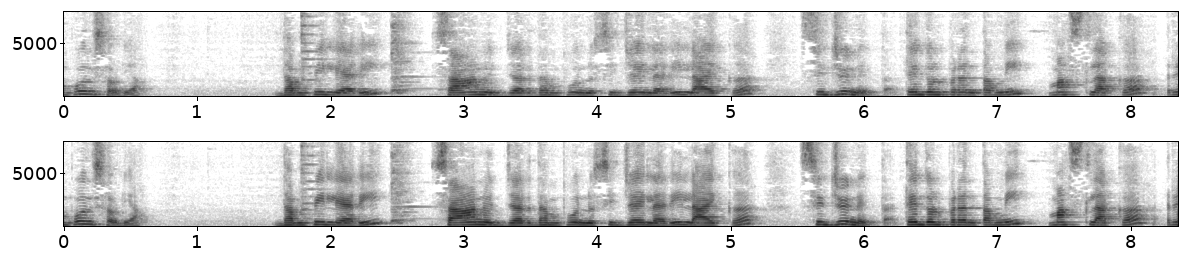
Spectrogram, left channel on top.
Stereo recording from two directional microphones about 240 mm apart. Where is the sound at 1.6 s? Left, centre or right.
Right.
